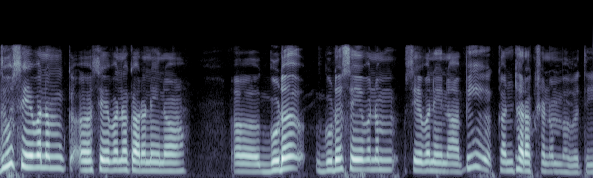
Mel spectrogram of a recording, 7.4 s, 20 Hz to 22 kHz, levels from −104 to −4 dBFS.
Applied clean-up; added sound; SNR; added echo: none; none; none; none.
